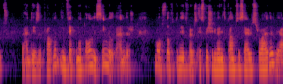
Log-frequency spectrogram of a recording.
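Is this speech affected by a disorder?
No.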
